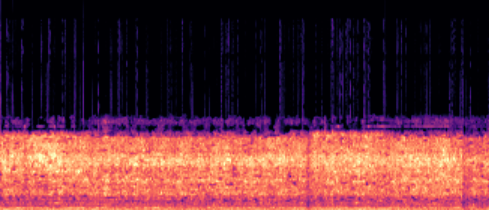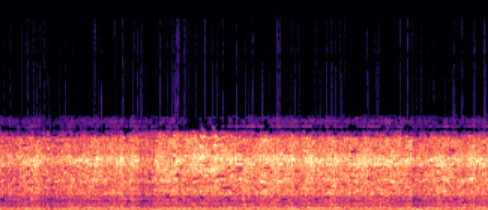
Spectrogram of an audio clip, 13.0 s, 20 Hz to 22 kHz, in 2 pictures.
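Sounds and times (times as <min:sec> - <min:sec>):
loud snoring: 0:00.0 - 0:01.7, 0:03.9 - 0:05.9, 0:08.0 - 0:11.1.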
